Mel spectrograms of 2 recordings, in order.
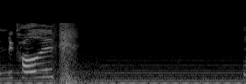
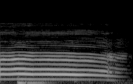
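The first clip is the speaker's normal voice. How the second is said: long, drawn-out whoa; test yell. Shown as a demonstration. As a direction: hold one long open cry. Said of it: "How was that?".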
